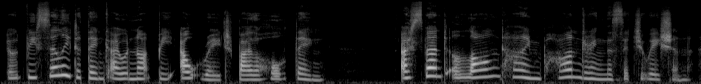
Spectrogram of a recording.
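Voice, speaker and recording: A woman voicing a composed, proud young princess in a fantasy audio roleplay, candid, stately and deliberate in her formal speech. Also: high-pitched, creaky, a bit bright, no room sound, heavily acted.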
